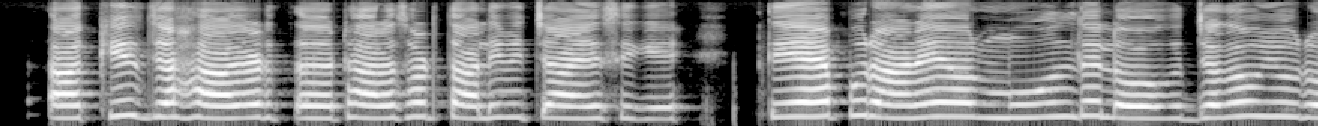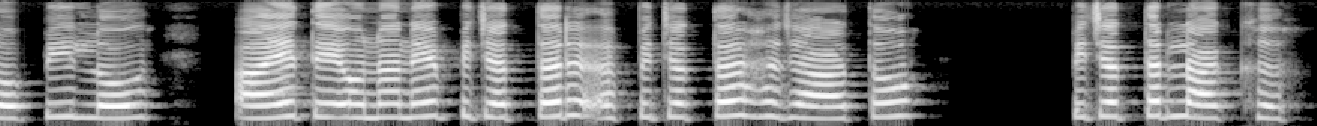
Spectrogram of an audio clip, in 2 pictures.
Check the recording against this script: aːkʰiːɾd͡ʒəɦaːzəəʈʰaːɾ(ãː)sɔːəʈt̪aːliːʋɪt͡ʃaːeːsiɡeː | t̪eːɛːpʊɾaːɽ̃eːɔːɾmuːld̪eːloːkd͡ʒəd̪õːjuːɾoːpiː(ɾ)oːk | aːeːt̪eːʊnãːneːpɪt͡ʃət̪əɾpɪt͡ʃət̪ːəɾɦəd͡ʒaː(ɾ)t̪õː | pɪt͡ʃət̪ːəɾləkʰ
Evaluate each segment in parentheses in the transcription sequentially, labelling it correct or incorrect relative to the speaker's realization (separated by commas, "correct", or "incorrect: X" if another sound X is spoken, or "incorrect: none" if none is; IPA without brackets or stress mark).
incorrect: aː, incorrect: l, correct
